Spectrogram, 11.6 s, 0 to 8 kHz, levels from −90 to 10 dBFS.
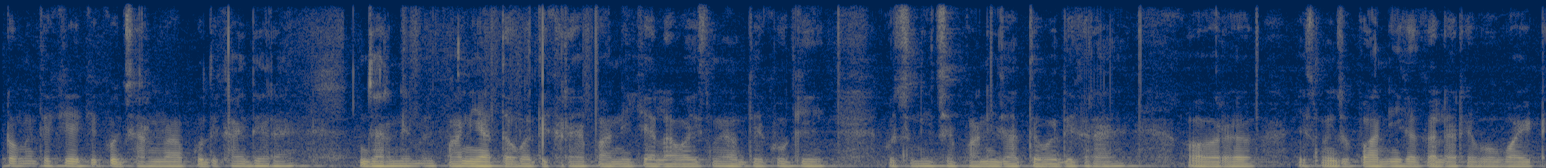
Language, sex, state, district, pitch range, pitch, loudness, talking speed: Hindi, male, Jharkhand, Sahebganj, 105-110 Hz, 105 Hz, -29 LUFS, 210 wpm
